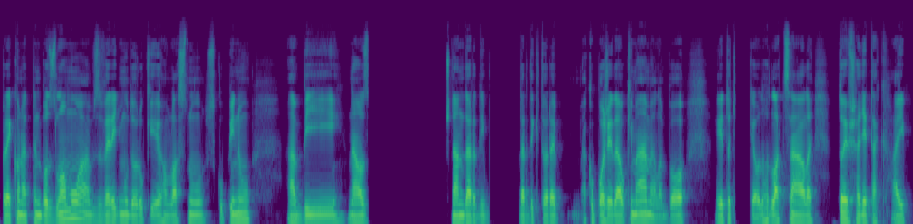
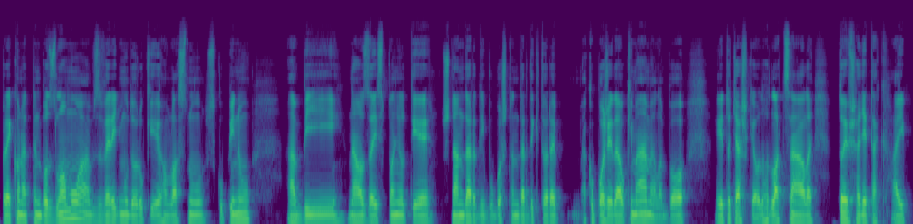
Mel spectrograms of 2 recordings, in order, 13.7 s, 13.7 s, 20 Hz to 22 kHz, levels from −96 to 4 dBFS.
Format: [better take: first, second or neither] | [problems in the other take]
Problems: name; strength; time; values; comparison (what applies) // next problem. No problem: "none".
second | audio cutting out; at 5.5 s for 1 s, at 7.5 s and at 11 s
